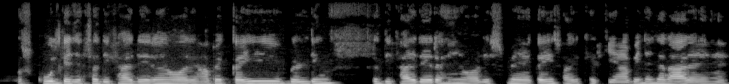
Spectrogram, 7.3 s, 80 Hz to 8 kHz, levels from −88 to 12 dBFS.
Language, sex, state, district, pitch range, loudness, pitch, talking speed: Hindi, male, Bihar, Supaul, 170-180 Hz, -20 LUFS, 170 Hz, 215 wpm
